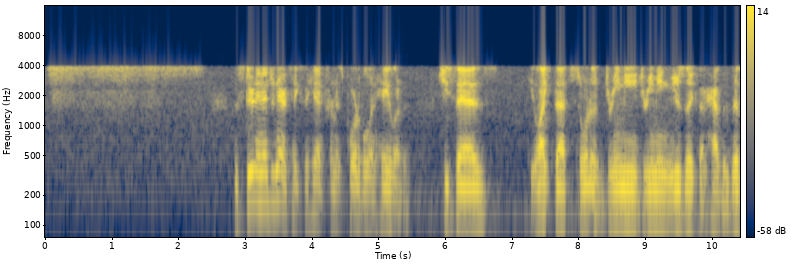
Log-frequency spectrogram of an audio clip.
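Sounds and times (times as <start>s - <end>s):
woman holding a long steady hissing S sound: 0.0s - 2.4s
speech: 2.8s - 6.7s, 7.3s - 10.4s.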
